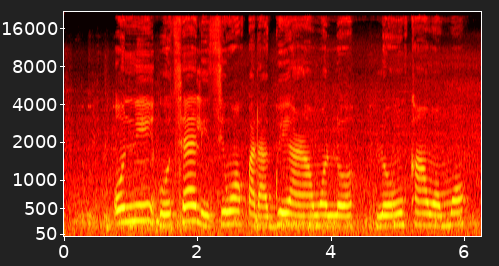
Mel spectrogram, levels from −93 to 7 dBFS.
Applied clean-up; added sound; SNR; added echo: none; Train; 9 dB; none.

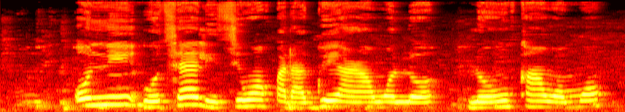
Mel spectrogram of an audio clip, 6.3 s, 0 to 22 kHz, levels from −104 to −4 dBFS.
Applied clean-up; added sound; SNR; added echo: classical method log-MMSE.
